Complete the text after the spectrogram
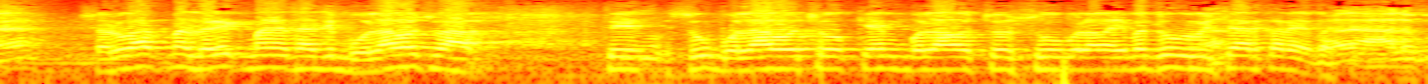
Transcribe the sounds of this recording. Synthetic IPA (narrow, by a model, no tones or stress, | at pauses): ʃəɾuʋat̪mãd̪əɾekmaɳ̃əsad͡ʒebolaʋot͡ʃʰɔap | t̪eʃũbolaʋot͡ʃʰɔkɛmbolaʋot͡ʃʰɔʃũbolaʋaebəd̪ʱũʋit͡ʃaɾkəɾepə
